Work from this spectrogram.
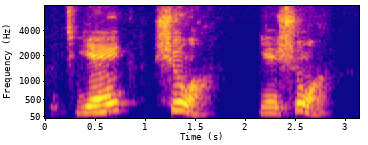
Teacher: the name Yeshua has furtive patach, and the first syllable is full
